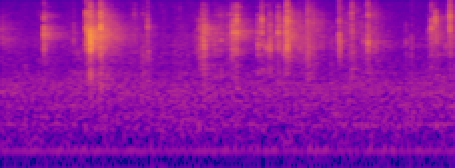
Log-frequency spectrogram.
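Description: Boiled yellow potatoes pressed flat with a drinking glass, giving faint, soft crushing and squishing noises with a few sharper clicks of glass, in scattered irregular bursts.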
